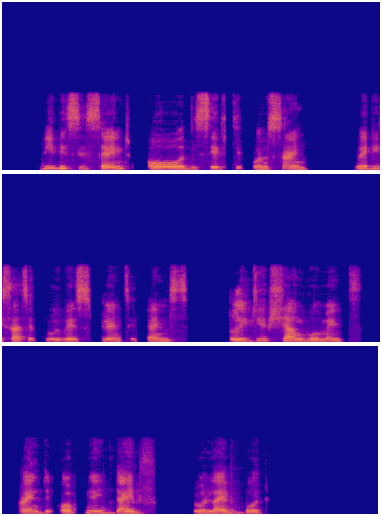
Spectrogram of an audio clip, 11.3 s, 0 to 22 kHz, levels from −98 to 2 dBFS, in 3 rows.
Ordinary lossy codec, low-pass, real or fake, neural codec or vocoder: none; 9.9 kHz; fake; codec, 24 kHz, 1.5 kbps, HILCodec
